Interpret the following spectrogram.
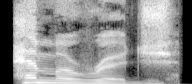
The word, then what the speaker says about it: hemorrhage: He, m, rudge, hemorrhage. Stress hem and keep soft. Rudge is smooth.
